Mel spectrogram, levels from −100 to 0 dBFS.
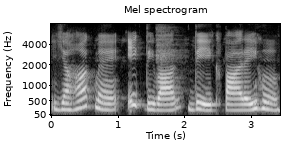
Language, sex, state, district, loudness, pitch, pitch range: Hindi, female, Bihar, Kaimur, -14 LUFS, 205 Hz, 190-240 Hz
